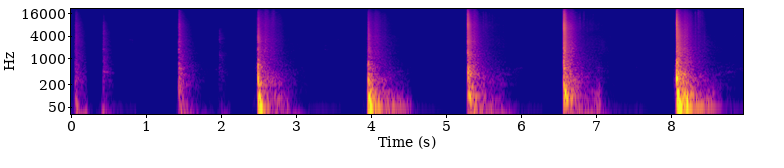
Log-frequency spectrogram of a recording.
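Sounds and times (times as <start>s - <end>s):
heavy metal suit jumping: 8.1s - 8.6s.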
